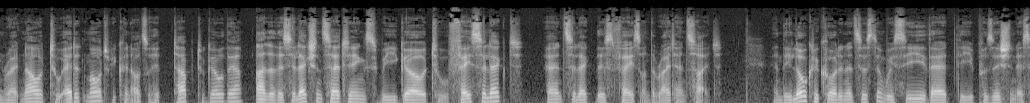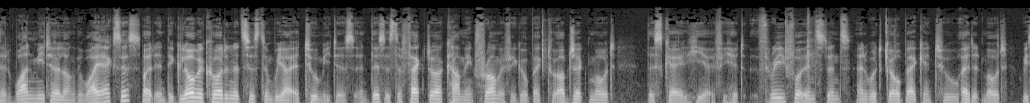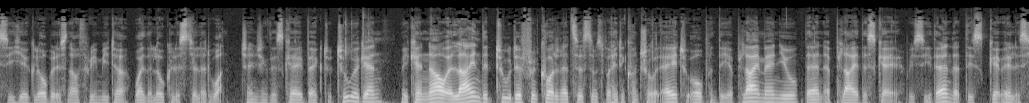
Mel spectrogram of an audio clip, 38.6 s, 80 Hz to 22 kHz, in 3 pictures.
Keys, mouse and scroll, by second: 0.2-2.0 drag, 3.0 middle click, 5.7 click, 7.0 click, 15.1 click, 19.7 Tab, 21.8-23.5 drag, 24.0 Tab, 27.2 click, 29.3-30.7 drag, 33.9 ctrl+a.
